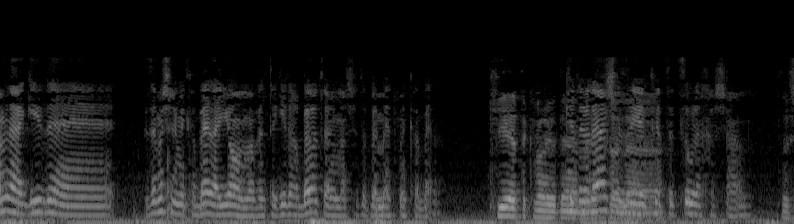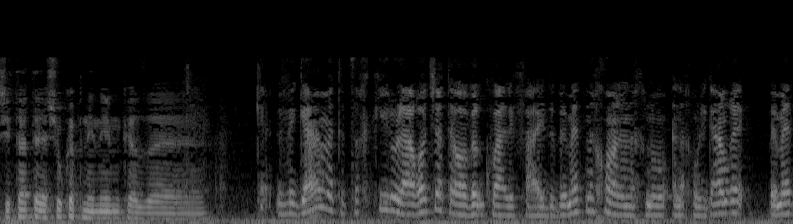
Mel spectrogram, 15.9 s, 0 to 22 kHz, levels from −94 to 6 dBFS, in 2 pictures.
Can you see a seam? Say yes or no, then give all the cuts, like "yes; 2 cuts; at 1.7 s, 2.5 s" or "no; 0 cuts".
no; 0 cuts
